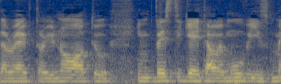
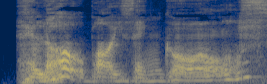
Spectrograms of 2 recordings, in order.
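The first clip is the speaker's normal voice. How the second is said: bad creaky ghoulish horror-host voice, raspy, "girls" drawn out; 3 semitones higher than usual. Accepting an award, the winner greets everyone with a bad Crypt Keeper imitation. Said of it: "I apologize for my terrible imitation".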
